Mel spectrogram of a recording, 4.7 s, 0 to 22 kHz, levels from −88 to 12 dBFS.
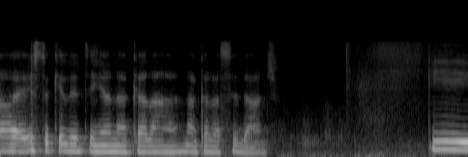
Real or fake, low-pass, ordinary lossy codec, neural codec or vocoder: fake; 7.2 kHz; MP3, 64 kbps; codec, 16 kHz, 0.9 kbps, LongCat-Audio-Codec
